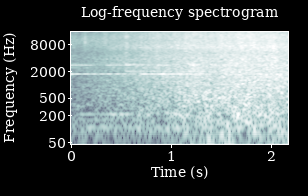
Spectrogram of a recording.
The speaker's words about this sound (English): Between the ships, the sea was boiling and flashing with foam as something big thrashed in the water.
